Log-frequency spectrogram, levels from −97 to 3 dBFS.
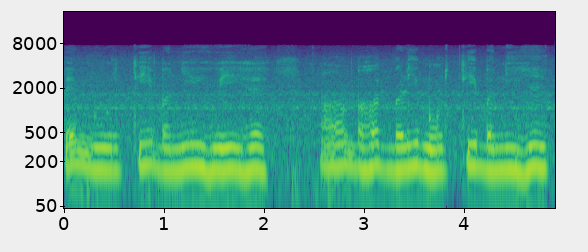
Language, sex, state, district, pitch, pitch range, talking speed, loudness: Hindi, male, Uttar Pradesh, Lucknow, 155 Hz, 150-165 Hz, 120 wpm, -16 LUFS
